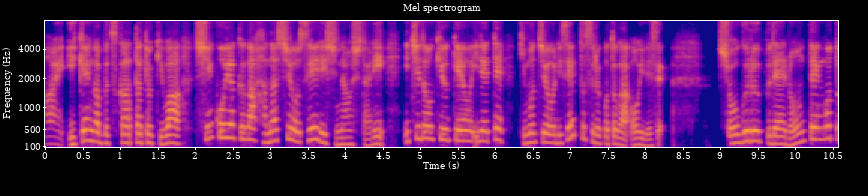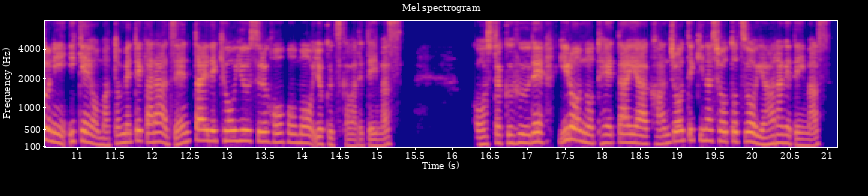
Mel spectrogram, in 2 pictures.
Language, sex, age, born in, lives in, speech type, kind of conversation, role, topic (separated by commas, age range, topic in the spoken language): Japanese, female, 45-49, Japan, United States, read, expert-assistant, expert, 行政の仕事でいろいろな人やチームが協力するとき、うまく連携するにはどんな工夫ができるでしょうか？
